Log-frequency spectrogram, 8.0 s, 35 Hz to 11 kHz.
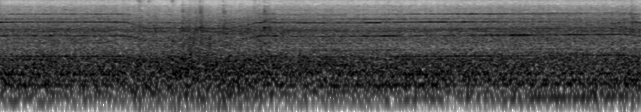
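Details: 2007 MAN Lion's Classic CNG city bus, MAN E2876 LUH03 EEV turbo engine, Voith DIWA 864.3 4-speed automatic, noisy Voith gearbox: steady high whine over constant rolling rumble, never easing, while underway; automatic transmission whine.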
